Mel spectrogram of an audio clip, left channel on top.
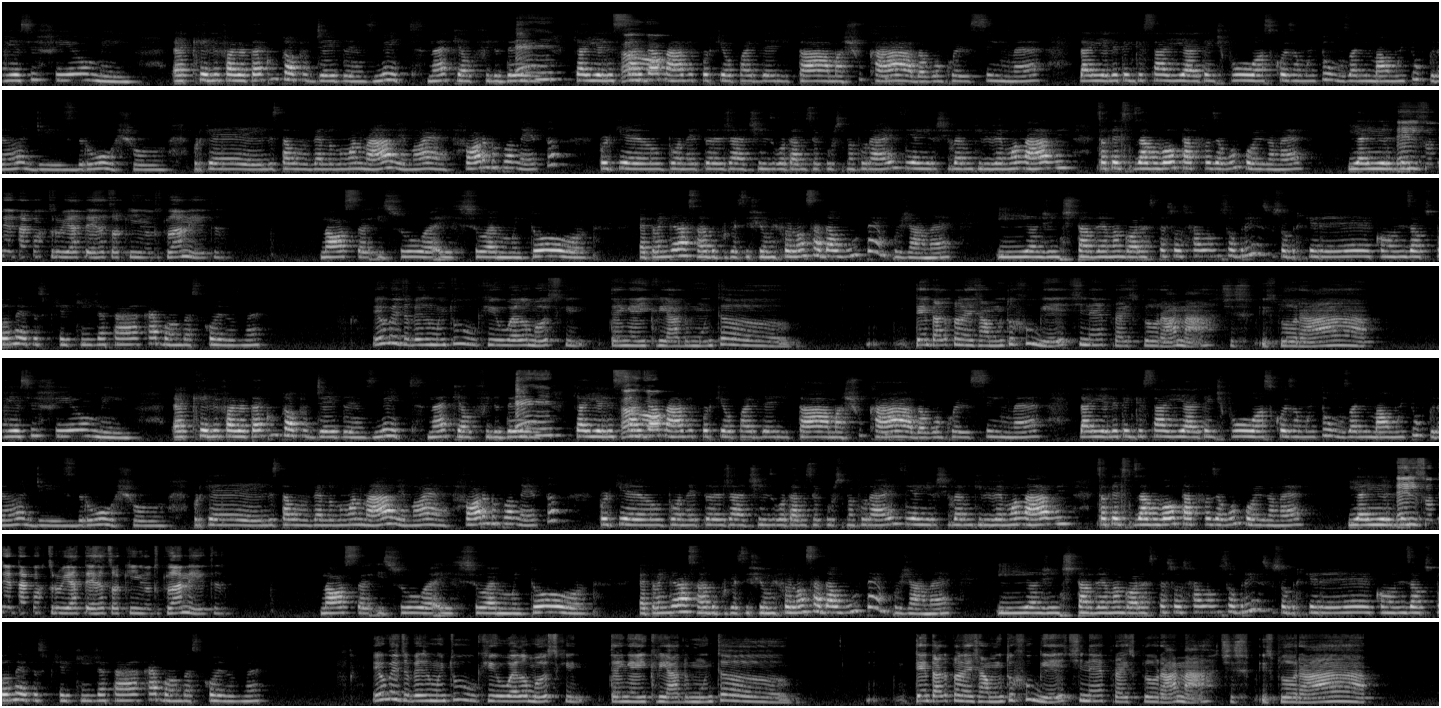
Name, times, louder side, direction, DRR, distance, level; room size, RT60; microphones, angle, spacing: voice 1, 0.0-5.4 5.7-20.0 20.3-27.4 27.8-28.5 31.9-34.6 35.1-38.3 38.7-45.7, right 1 dB, 10° right, 10 dB, 0.7 m, -24 dB
voice 2, 5.1-5.6 6.2-6.7 28.3-31.0 46.8-48.9 49.2-51.2 52.0-56.7, right 3 dB, 80° right, 7 dB, 2.2 m, -27 dB
12.0 x 10.0 x 6.8 m, 0.44 s
head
